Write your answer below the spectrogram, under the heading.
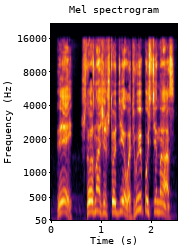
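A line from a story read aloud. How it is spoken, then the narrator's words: Yell. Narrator (Russian): заорал еще один пленник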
